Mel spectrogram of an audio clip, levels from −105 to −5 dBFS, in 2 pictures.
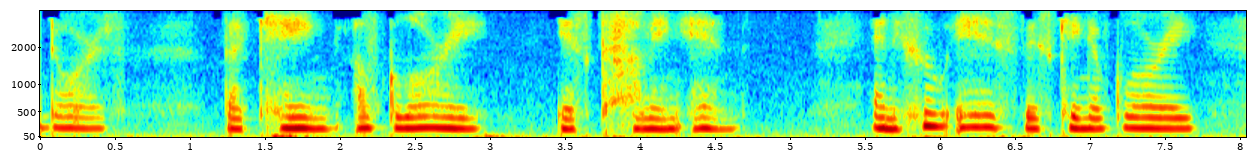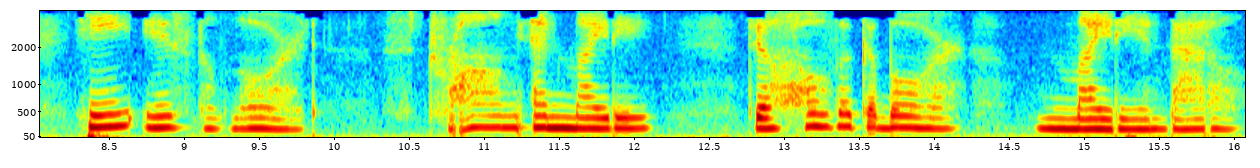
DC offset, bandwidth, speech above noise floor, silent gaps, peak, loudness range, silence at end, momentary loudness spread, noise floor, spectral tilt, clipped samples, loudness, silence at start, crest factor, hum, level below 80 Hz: under 0.1%; 4 kHz; 27 dB; none; 0 dBFS; 4 LU; 0.05 s; 12 LU; -44 dBFS; -11.5 dB/octave; under 0.1%; -18 LUFS; 0 s; 18 dB; none; -38 dBFS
